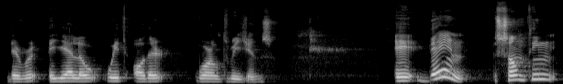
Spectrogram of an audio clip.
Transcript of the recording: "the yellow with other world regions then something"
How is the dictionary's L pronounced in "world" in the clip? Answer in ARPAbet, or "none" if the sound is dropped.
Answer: L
